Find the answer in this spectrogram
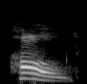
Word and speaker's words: called: vibration at the end we go straight to the d ignore the e call please guys don't say college please don't do that called called called ignore the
